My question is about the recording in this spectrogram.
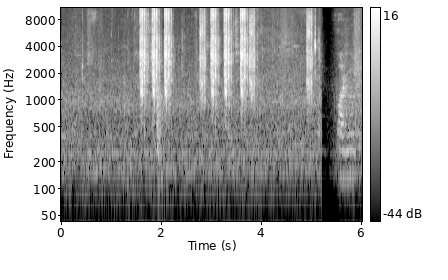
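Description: Camera shutters clicking in quick runs over a steady room background: three clicks about a second and a half in, four more around three seconds, and a single one near five seconds. These are press cameras photographing a posed group.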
